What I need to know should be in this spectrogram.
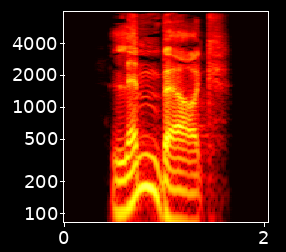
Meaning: Lemberg (Lviv, a city in Galicia, western Ukraine)
- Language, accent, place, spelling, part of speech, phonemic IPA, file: German, Germany, Berlin, Lemberg, proper noun, /ˈlɛmbɛʁk/, De-Lemberg.ogg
